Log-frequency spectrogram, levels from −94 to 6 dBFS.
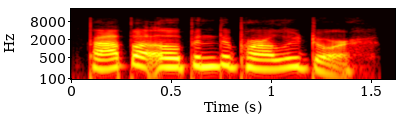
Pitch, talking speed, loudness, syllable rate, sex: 225 Hz, 185 wpm, -17 LUFS, 6.7 syllables/s, female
